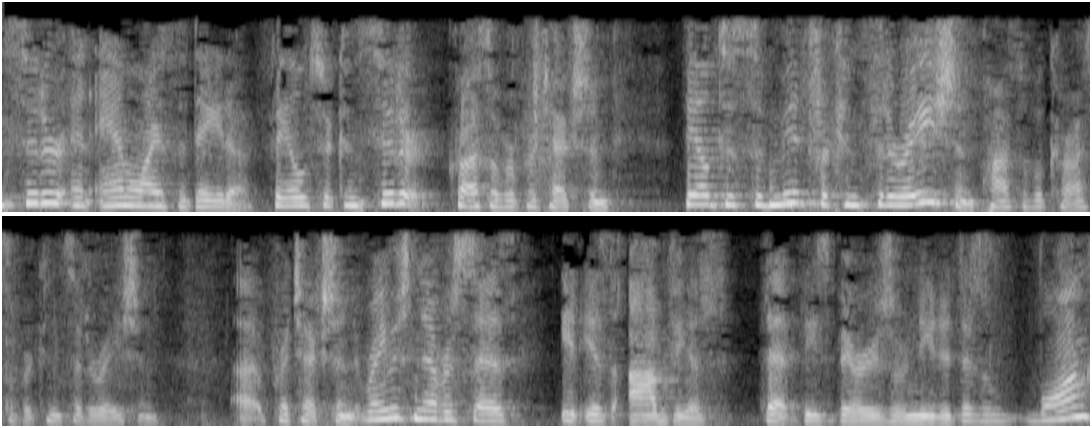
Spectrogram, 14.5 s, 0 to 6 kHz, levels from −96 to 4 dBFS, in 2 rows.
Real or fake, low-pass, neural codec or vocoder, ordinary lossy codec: real; 5.4 kHz; none; MP3, 32 kbps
